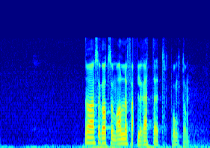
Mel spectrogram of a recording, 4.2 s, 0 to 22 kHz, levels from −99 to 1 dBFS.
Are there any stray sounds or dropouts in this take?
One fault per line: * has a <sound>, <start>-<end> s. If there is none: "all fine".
* has a dropout, 2.7-2.8 s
